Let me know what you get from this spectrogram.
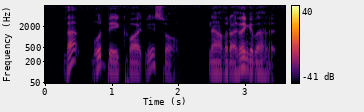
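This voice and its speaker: Using a gravelly, put-on character voice, a man speaks at a fairly low pitch. His pace is moderate. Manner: polite, thoughtful.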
